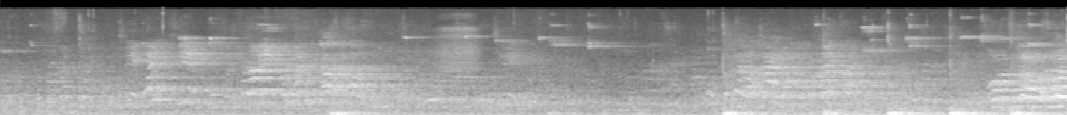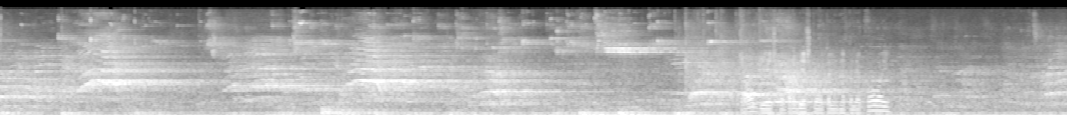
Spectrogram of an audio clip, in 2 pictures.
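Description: A basketball bouncing on a sports-hall floor during live play, with players and coaches shouting on court; the voices and bounces ring in the big gym. It is quieter at first and livelier from about ten seconds in.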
